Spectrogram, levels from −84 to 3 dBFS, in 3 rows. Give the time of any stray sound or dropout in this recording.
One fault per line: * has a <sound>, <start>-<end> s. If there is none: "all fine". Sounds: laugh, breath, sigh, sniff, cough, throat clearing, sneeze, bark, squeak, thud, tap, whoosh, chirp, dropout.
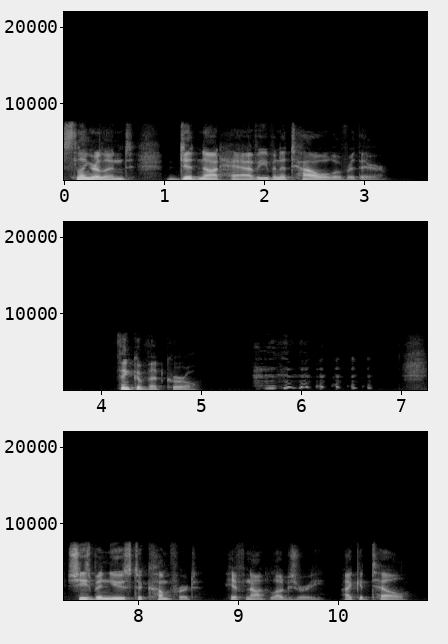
* has a laugh, 5.5-6.7 s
